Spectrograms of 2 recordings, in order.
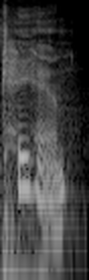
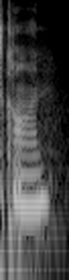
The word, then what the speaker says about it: Kahan: I thought it was Kahan. – It's Kahan. – Really? – Yeah. It's spelled Kahan, but it's pronounced Kahan.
